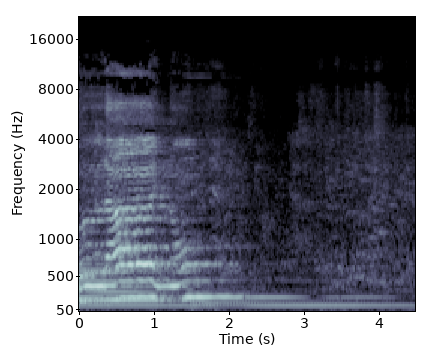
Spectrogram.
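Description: Live band music: a voice holds a note over a ringing chord from electric guitar and bass guitar, then the chord dies away over the second half, leaving a faint low steady tone.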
